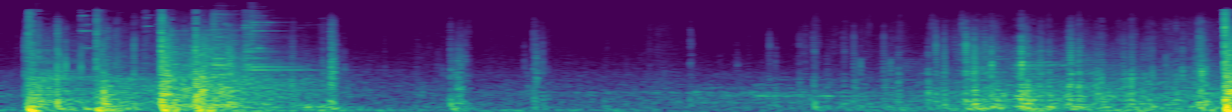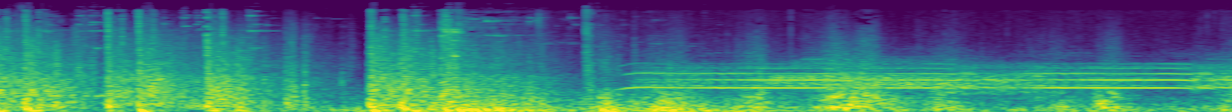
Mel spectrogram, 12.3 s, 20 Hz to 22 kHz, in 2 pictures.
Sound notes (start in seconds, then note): 4.9 footsteps thudding; 6.0 guns firing; 9.2 man screaming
